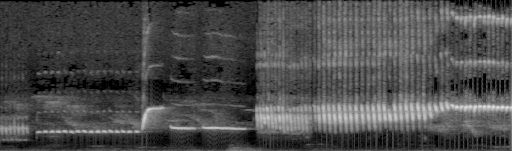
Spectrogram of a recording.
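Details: Caged yellow canary in training, filmed on a phone, singing loud: sustained whistled notes, a rising slide, then long fast buzzy trills of rapidly repeated high notes.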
